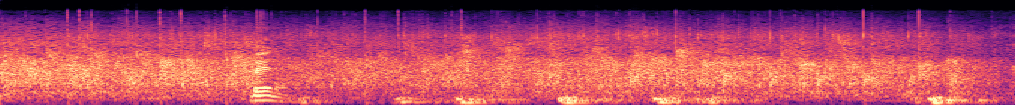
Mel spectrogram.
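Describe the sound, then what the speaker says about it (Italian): Audience applause for a group of girls at an Italian event, a steady broadband clatter of clapping running throughout, with a voice speaking briefly over it and other voices talking underneath. "Facciamo un applauso a queste ragazze."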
